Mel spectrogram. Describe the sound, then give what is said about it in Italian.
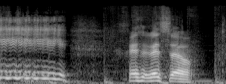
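A man's voice mimics a sheep, giving two quavering, nasal bleats: one at the start, then a louder, wavering one after a short pause, each clear. “Quando faccio la pecora, so. Voi sapete chi imito quando faccio la pecora.”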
